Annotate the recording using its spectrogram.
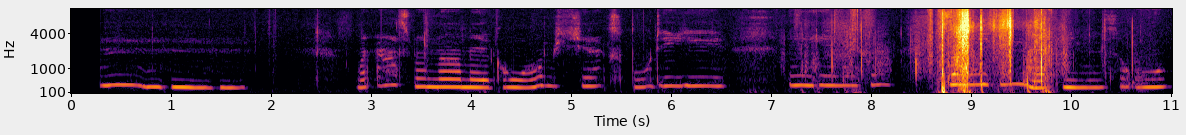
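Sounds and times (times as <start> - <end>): person humming held notes: 0.3 - 1.8.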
